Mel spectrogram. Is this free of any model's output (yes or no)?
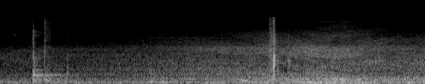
no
